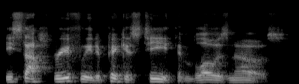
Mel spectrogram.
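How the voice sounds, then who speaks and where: A man's voice: fairly low pitch, expressive, moderate pace, bright, forceful tone. A man narrating scripted stage directions for a readers-theater drama.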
